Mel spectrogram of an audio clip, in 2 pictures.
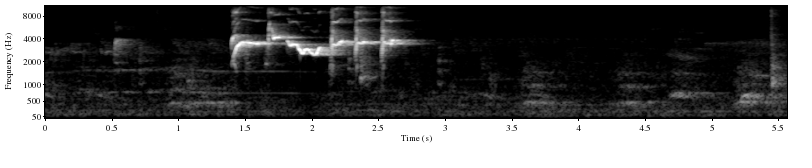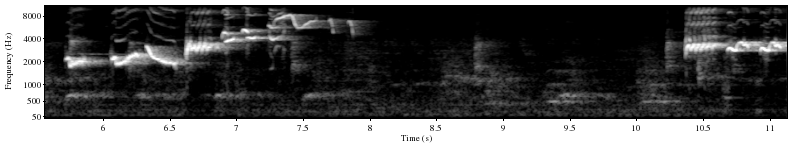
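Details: Night song of an orange-headed thrush meant to stir rival males: three loud bursts of varied whistles and rising, warbling phrases separated by quiet pauses, with a soft low hum in the background.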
